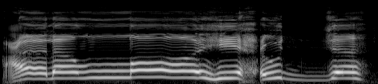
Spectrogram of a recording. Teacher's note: perpindahan daripada huruf ha kepada huruf ha. Ha pangkal kepada ha tengah rongga kerongkong kita.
